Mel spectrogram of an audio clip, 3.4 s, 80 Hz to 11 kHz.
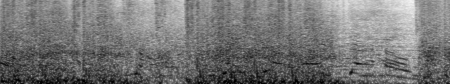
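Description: Rapid gunfire from shooting in the video game The Darkness 2 forms a loud, dense, continuous barrage that fills the whole short stretch, with a voice faintly mixed underneath.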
